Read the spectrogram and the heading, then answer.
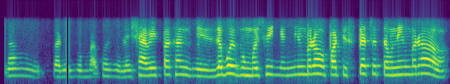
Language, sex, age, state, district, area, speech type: Manipuri, female, 60+, Manipur, Ukhrul, rural, conversation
